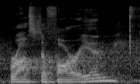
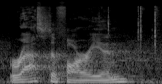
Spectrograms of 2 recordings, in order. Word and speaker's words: Rastafarian: I have a few pronunciations. Rostafarian. Rastafarian. Rostapharian.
